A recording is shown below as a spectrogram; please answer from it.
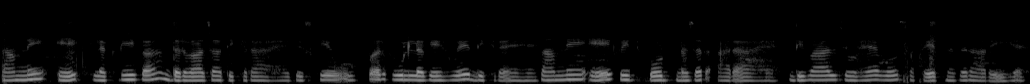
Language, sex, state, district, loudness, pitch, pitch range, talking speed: Hindi, female, Chhattisgarh, Raigarh, -39 LUFS, 195 Hz, 185-210 Hz, 190 wpm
